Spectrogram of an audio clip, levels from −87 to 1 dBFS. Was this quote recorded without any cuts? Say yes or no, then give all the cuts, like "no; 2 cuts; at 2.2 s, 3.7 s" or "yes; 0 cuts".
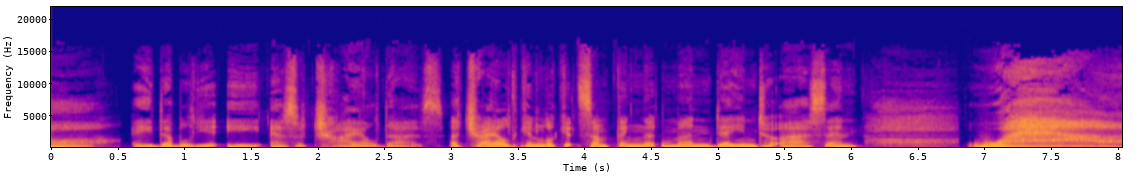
no; 2 cuts; at 4.6 s, 6.8 s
